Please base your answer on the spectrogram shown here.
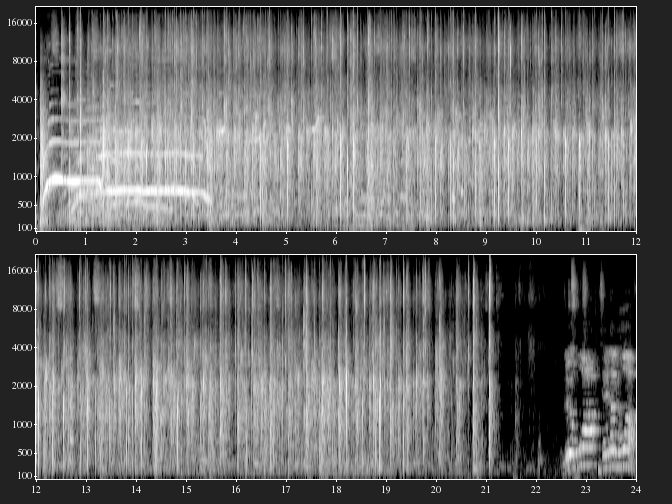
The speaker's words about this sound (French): Veuillez acclamer notre bon roi Arthur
